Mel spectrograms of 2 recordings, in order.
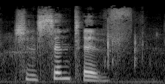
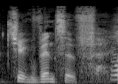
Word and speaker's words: Chigvintsev: Jamie Anderson, who was an Olympic snowboarder, is paired with Artem Chigvintsev. I know I said that wrong. – Chigvintsev. – Whatever. – Chigvintsev.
